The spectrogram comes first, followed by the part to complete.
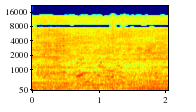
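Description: Chatter of people at a street café, mixed with the steady engine hum of a motor scooter coming past.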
